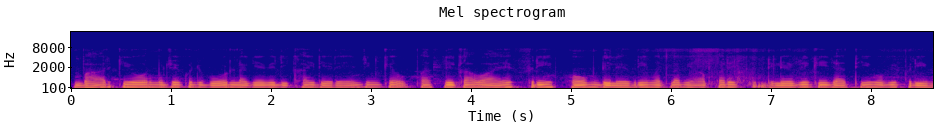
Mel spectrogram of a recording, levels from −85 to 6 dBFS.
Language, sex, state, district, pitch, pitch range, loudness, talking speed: Hindi, male, Andhra Pradesh, Chittoor, 125 Hz, 115-130 Hz, -28 LUFS, 210 wpm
